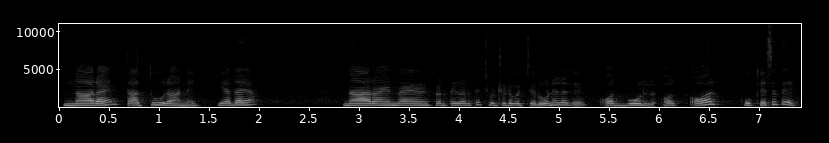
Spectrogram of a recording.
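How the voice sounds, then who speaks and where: A woman's voice: on the high side, normal speed, darkish tone. A young woman teaching a memory-trick lesson for exams, quizzing the listener with repeated questions.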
